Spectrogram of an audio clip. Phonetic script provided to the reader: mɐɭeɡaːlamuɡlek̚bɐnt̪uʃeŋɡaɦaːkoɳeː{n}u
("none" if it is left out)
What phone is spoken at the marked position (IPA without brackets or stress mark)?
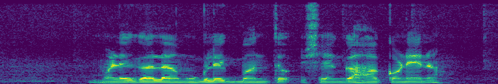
n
